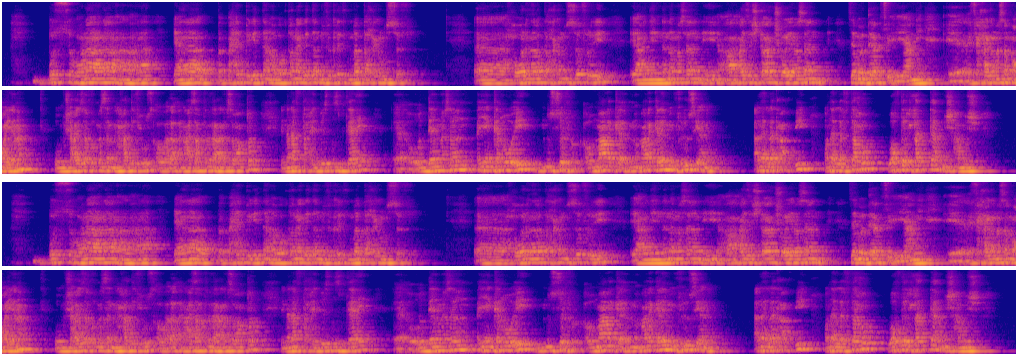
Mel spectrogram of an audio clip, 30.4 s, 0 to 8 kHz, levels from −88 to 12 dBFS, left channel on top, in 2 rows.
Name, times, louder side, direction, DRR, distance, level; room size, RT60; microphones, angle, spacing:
voice 1, 0.1-2.3 2.6-6.1 7.1-9.1 9.4-12.3 12.7-15.7 16.0-20.8 21.1-25.9 26.5-30.0, left 1 dB, 85° left, 0 dB, 1.1 m, -20 dB
4.5 x 3.8 x 2.5 m, 0.75 s
head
